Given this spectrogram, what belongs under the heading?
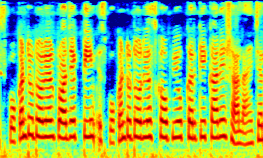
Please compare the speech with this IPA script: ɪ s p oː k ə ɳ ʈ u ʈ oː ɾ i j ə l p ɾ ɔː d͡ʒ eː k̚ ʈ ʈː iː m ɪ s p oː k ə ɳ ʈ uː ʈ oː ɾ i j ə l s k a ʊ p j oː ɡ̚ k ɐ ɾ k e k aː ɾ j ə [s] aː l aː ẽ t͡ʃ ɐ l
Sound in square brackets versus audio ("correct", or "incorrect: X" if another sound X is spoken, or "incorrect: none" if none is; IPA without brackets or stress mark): incorrect: ʃ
